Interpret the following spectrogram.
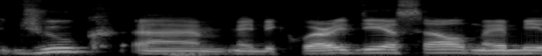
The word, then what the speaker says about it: jOOQ: to the stage hello i how do you pronounce it juke juke yes yeah so it's it's a database library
